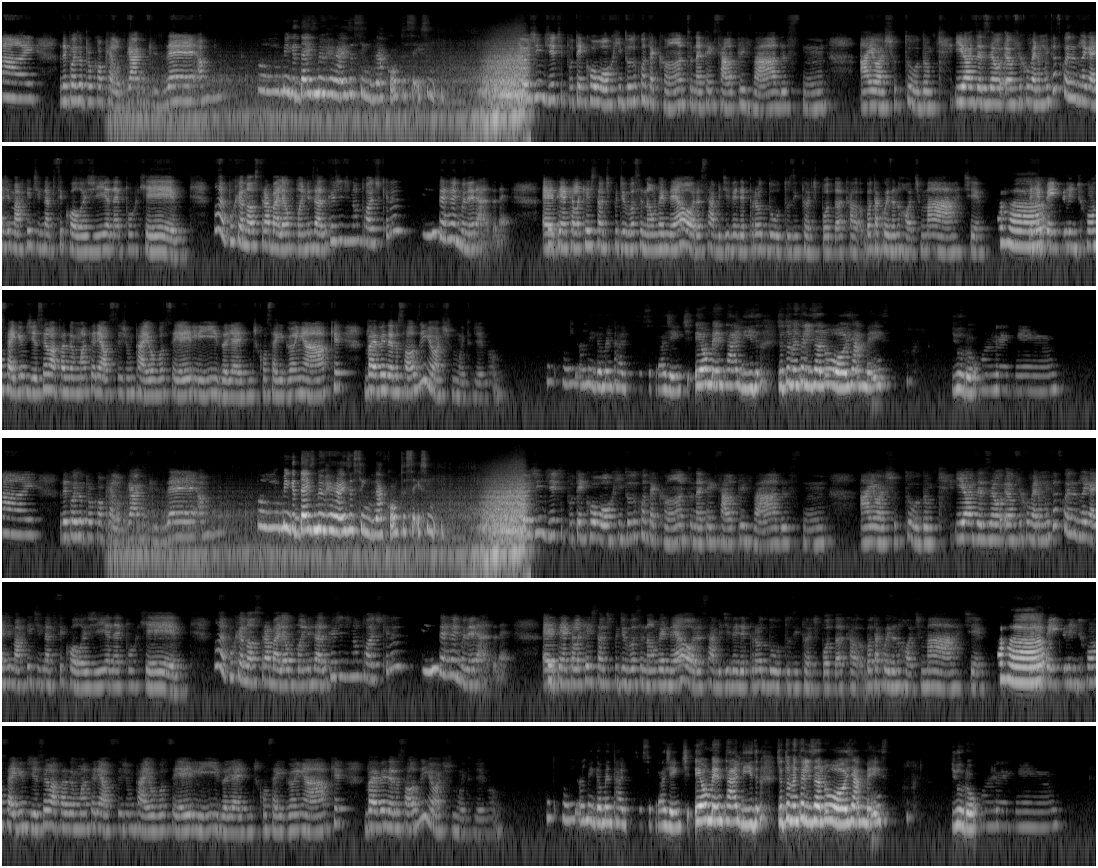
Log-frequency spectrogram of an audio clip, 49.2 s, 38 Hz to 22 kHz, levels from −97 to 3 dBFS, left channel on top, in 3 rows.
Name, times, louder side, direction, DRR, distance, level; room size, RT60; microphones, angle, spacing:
voice 1, 0.0-3.3 7.7-22.4 23.0-31.1 31.8-40.3 47.4-48.7, left 3 dB, 60° left, 1.3 m, -41 dB
sound 1, 1.6-7.9, equal, 10° right, 0.6 m, -40 dB
voice 2, 3.8-6.0 6.2-6.5 22.7-23.0 31.3-32.0 41.2-42.2 42.7-46.0 47.1-47.4, right 5 dB, 90° right, 0.5 m, -31 dB
9.3 x 3.3 x 4.6 m
head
